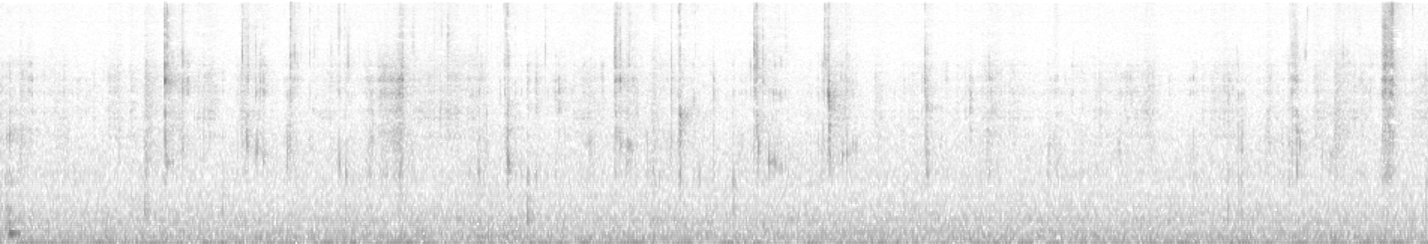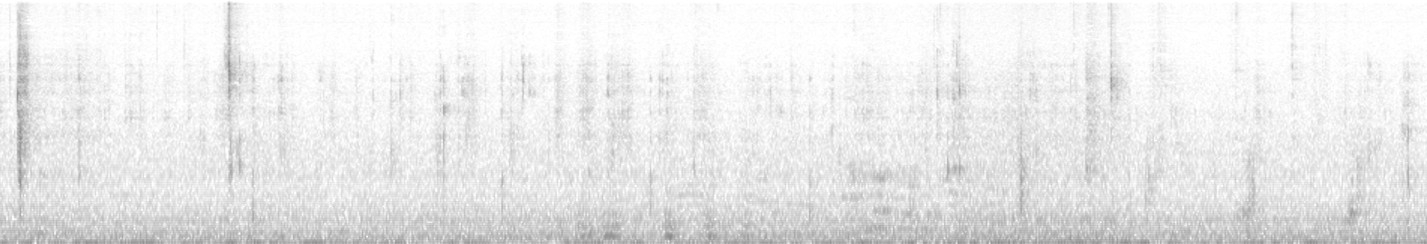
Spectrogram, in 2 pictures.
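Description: A person eating chicken wings close to the microphone: quiet chewing and biting, with scattered short crunches and clicks.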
